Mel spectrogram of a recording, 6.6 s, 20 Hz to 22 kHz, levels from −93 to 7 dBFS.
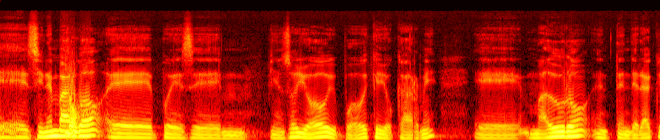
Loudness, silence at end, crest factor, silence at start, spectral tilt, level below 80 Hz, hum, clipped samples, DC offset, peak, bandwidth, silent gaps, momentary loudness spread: -17 LUFS; 0 s; 14 dB; 0 s; -7 dB/octave; -42 dBFS; none; under 0.1%; under 0.1%; -2 dBFS; 11.5 kHz; none; 13 LU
